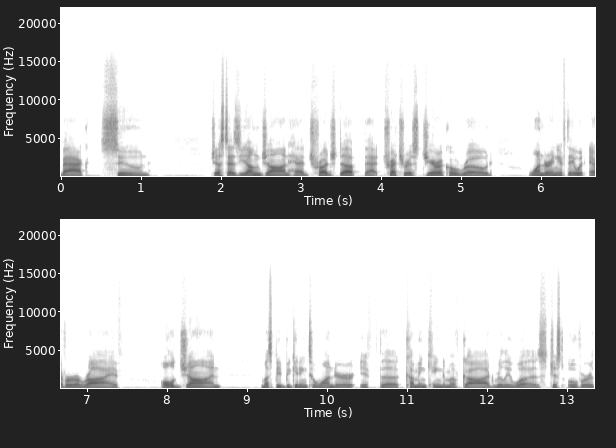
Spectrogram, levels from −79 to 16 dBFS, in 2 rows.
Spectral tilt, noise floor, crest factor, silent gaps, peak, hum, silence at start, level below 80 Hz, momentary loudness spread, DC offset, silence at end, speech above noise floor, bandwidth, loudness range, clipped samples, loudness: -6 dB/octave; -63 dBFS; 18 dB; none; -10 dBFS; none; 0 s; -54 dBFS; 9 LU; under 0.1%; 0 s; 36 dB; 15 kHz; 3 LU; under 0.1%; -28 LUFS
